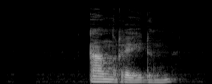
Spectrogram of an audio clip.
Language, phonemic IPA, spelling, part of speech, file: Dutch, /ˈanredə(n)/, aanreden, verb, Nl-aanreden.ogg
- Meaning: inflection of aanrijden: 1. plural dependent-clause past indicative 2. plural dependent-clause past subjunctive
